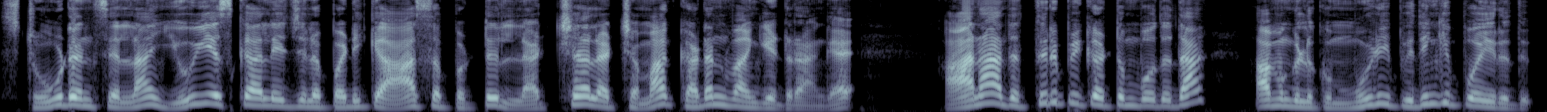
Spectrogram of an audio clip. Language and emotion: Tamil, angry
